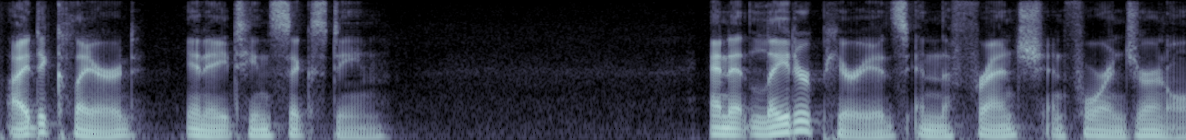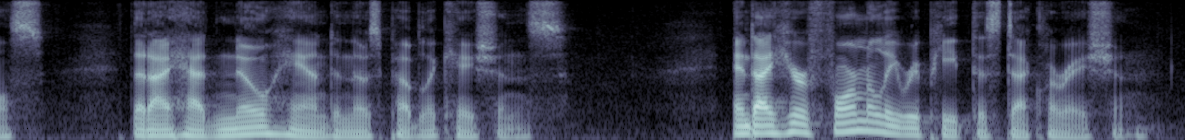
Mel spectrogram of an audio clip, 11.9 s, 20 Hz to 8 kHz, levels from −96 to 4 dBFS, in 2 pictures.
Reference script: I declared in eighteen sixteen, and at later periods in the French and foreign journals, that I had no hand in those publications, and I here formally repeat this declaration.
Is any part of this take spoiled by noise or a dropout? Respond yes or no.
no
